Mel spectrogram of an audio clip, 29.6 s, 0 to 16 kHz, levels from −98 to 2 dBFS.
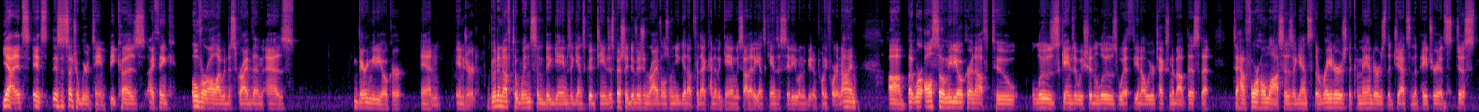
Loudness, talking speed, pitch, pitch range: -26 LUFS, 195 wpm, 110 Hz, 105-120 Hz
